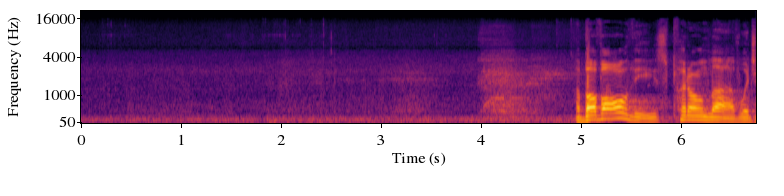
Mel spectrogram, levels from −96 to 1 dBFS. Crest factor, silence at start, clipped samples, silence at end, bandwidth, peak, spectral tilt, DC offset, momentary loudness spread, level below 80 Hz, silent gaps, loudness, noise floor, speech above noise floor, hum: 24 dB; 4 s; under 0.1%; 0 s; 14 kHz; 0 dBFS; -7 dB/octave; under 0.1%; 26 LU; -62 dBFS; none; -18 LUFS; -52 dBFS; 35 dB; none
